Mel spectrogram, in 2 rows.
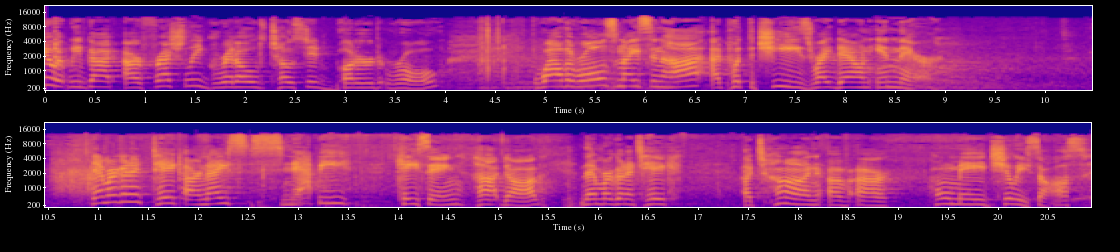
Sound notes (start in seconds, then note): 8.7 audience oohing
